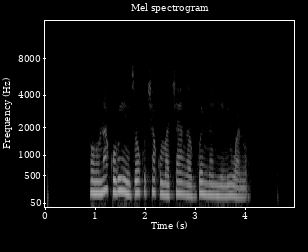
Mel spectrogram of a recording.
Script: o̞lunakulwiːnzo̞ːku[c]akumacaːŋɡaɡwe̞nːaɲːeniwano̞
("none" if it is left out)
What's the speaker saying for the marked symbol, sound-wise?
c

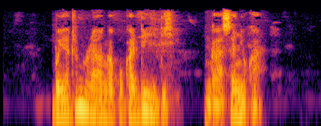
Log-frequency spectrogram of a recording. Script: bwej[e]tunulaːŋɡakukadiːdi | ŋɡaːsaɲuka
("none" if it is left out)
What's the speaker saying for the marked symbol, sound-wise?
a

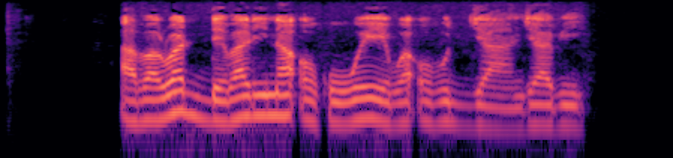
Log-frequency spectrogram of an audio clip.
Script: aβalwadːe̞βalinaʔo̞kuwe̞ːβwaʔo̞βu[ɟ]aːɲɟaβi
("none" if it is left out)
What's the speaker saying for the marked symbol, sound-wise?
ɟː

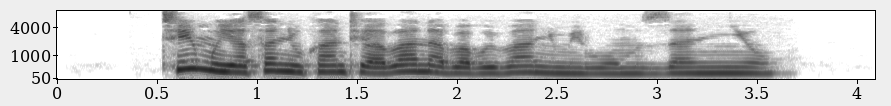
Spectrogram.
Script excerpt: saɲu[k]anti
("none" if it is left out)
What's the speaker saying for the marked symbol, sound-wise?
k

